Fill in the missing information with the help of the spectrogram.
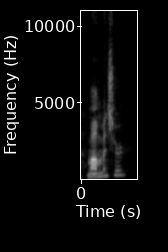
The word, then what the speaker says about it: momager: He's been friends with the Kardashians for a while and approached Kim and her momager. Is that how you say it? – Yeah. – Momager? – I love it. And that's totally right.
